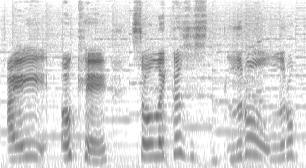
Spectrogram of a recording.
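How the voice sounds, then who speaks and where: A woman's voice: high voice, normal speed, a bit bright. A young adult woman live streamer chatting casually in a rambling, self-deprecating, slangy way. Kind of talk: casual livestream chat. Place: indoors, solo at a computer on a voice call setup. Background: background music.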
